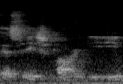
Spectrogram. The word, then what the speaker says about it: Sri: is free like it's his prince is spelled s RI but it smells like Sh re but maybe that doesn't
